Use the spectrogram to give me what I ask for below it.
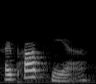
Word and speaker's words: hypopnea: A PN in the middle of the word, you actually are going to pronounce a hard P and a hard N. So tachypnea or hypopnea.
